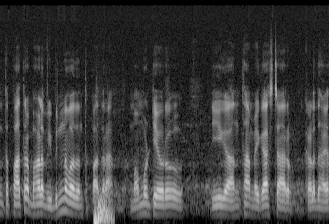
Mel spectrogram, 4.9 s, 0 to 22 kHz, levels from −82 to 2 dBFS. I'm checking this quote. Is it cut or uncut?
cut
